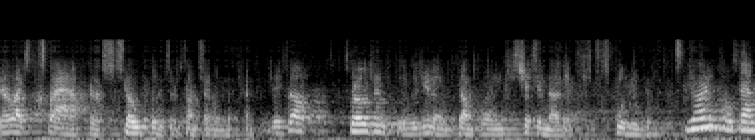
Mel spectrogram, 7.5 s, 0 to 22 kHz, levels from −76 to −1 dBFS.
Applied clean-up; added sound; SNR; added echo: neural separator model SepFormer DNS4.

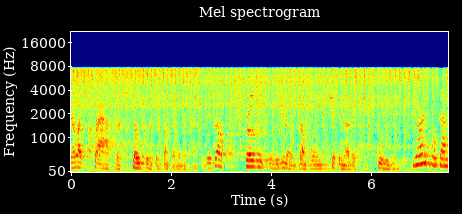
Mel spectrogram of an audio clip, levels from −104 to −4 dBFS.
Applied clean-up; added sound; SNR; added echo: none; Rattle (instrument); 2 dB; reverberation time 2.5 s.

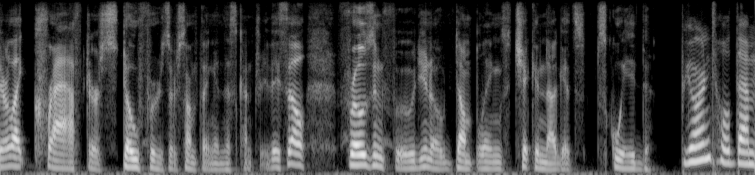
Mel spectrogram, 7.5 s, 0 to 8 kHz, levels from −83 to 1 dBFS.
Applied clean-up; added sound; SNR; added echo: none; none; none; none.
